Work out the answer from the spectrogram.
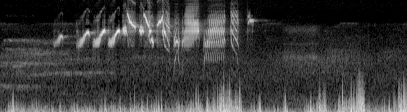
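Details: Angry Double-collared Seedeater delivering a quick string of upslurred high whistles that build into buzzy, scratchy notes, then a single thin note, over continual low knocking sounds.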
